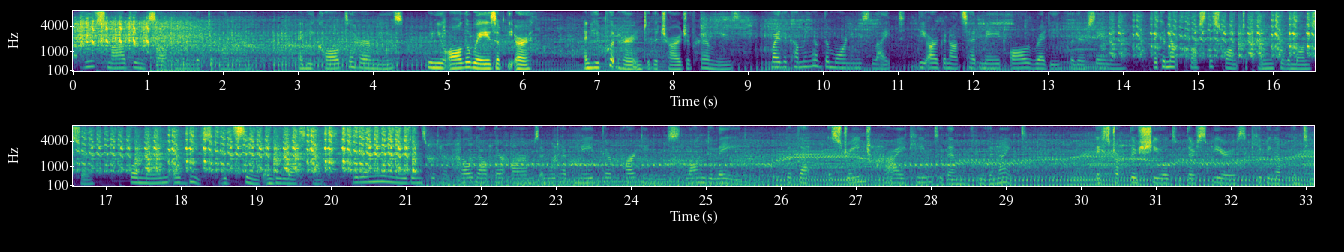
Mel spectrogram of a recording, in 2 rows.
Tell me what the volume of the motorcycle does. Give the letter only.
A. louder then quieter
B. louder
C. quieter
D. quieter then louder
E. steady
D.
